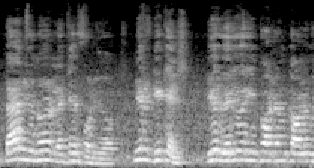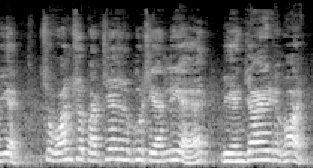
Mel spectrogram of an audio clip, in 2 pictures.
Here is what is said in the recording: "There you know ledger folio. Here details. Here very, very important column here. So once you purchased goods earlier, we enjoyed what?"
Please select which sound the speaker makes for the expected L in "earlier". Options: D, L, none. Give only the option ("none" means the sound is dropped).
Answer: L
